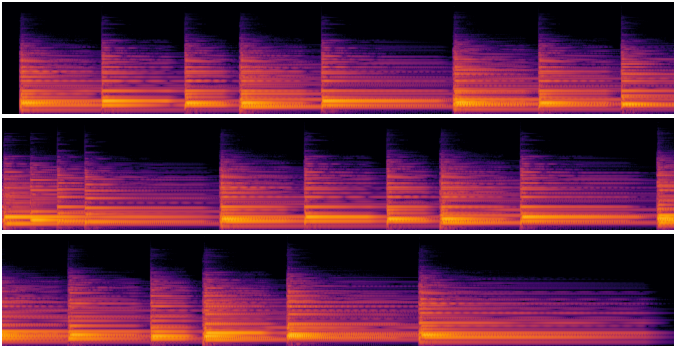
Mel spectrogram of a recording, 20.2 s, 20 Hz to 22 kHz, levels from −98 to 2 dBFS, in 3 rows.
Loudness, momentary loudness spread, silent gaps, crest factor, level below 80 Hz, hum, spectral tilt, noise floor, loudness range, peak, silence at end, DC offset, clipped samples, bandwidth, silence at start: -24 LUFS; 14 LU; none; 18 dB; -74 dBFS; none; -7 dB/octave; -47 dBFS; 3 LU; -6 dBFS; 0.3 s; under 0.1%; under 0.1%; 6.6 kHz; 0.15 s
